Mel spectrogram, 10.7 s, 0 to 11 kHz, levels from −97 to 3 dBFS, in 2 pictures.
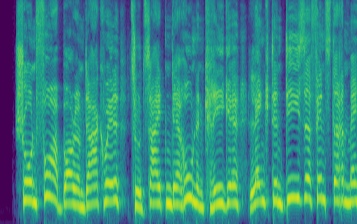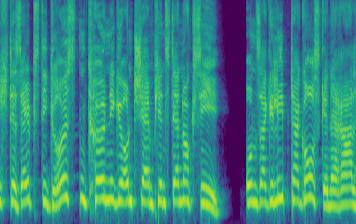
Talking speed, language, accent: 130 wpm, German, German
